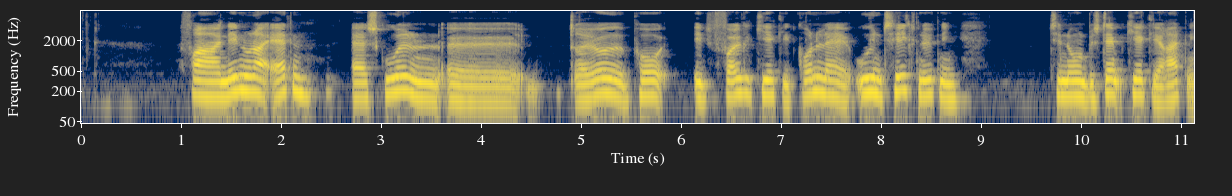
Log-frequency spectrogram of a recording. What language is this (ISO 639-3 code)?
dan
